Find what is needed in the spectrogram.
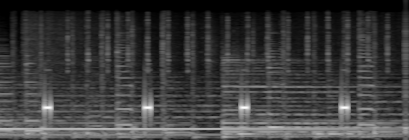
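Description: Countdown timer beeping once a second, a short single-pitch beep each time, four beeps, over background music.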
